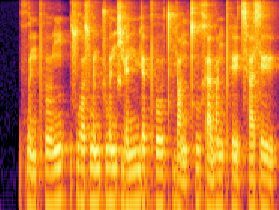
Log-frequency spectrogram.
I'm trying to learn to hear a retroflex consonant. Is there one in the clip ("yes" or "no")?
yes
